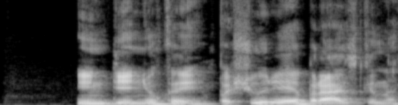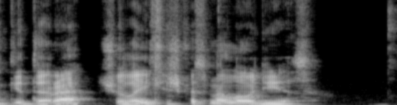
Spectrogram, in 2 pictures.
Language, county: Lithuanian, Vilnius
